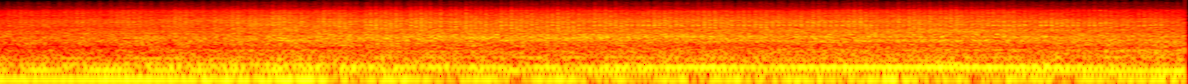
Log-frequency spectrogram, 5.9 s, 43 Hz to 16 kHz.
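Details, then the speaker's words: 1987 BMW 528e (E28) with 4HP22 automatic transmission: the noise and slipping started after a fluid and filter change. Now a steady, even idle hum with no whine or grinding, and it engages gear faster. The cause was a clogged transmission filter. "I think that was it. Jerome, that fixed it. And it's going into gear a lot faster. Yeah. Clogged filter in the transmission. That's what that noise was."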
